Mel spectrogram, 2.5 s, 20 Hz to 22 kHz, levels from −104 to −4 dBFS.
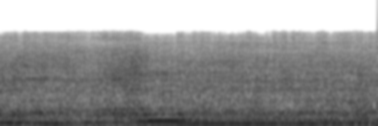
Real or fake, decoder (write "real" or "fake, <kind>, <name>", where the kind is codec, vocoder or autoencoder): fake, codec, SNAC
